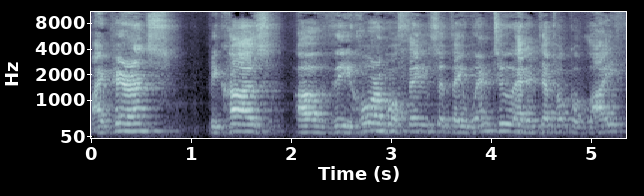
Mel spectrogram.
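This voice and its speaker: In a room with audible echo, a man talks at a fairly slow pace with a high pitch and fairly even intonation. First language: Yiddish. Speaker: professor and rabbi. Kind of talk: classroom talk to students.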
